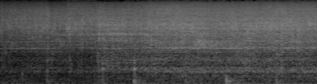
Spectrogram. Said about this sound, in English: She starts by sautéing some garlic, and then she throws an icy cube of sofrito in the pan.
